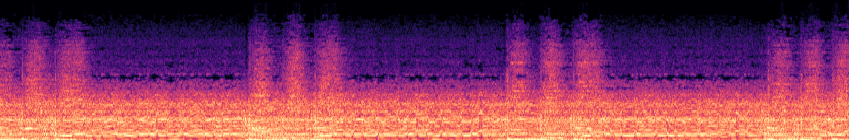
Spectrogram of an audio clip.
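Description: An instrumental plays as a dense, loud rock recording of driving drums, bass and guitars, continuous with periodic accented hits and no talk.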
